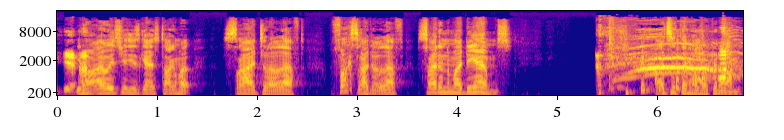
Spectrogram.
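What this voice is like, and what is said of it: Imitates another person's voice. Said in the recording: “do my Augie impression”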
